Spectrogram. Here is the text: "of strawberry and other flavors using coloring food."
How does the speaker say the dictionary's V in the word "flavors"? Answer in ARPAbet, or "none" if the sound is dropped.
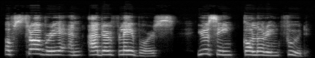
B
